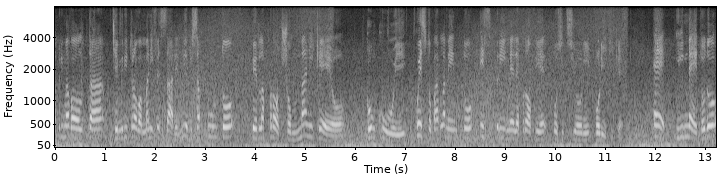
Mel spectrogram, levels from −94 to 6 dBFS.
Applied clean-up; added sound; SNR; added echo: none; Waves, surf; 9 dB; none.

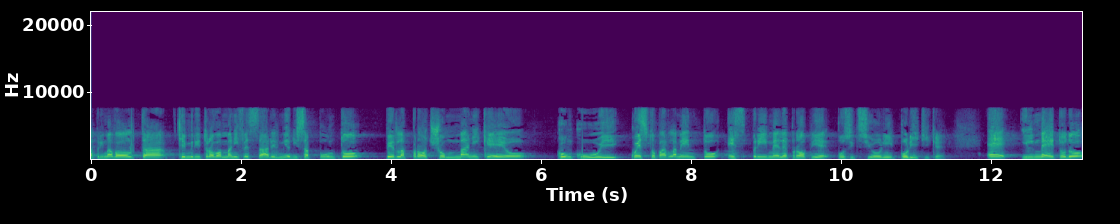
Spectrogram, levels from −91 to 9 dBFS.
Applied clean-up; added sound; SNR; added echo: none; none; none; none.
